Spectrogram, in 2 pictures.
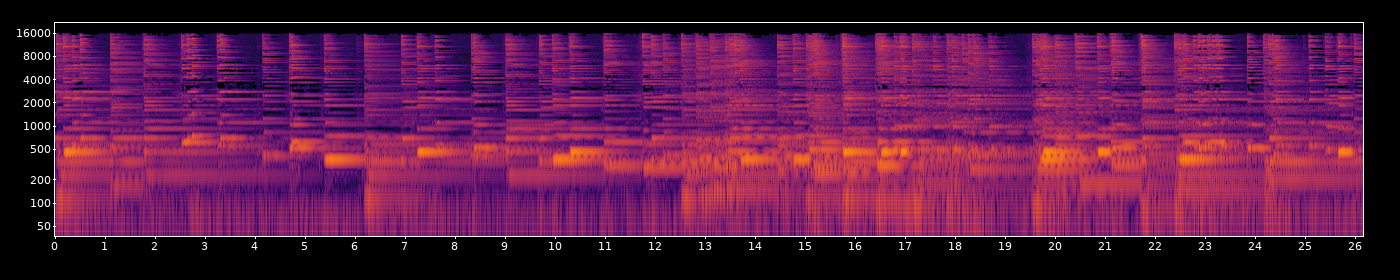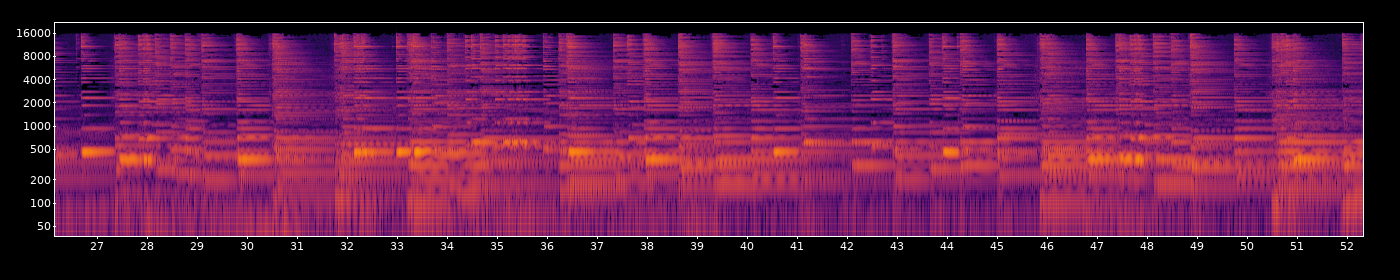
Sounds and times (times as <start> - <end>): Harpsichord: 0.0 - 52.3.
